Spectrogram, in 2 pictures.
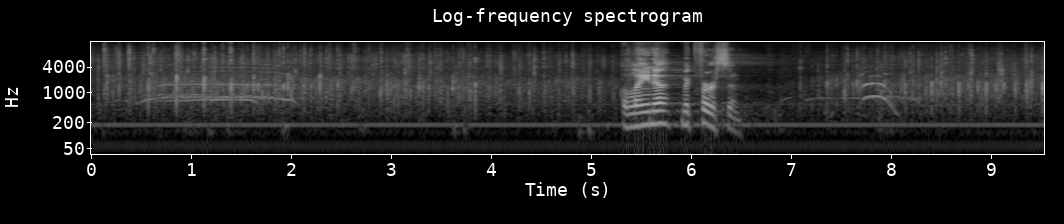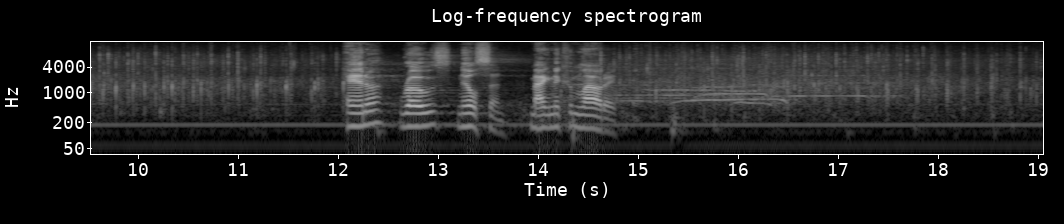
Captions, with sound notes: (audience applauding) Alaina McPherson. (audience applauding) Hannah Rose Nilsen, magna cum laude. (audience cheering)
